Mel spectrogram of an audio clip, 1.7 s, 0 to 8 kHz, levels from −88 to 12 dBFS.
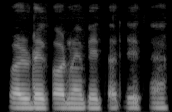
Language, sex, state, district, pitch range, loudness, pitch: Hindi, male, Uttar Pradesh, Gorakhpur, 120-125 Hz, -28 LUFS, 125 Hz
